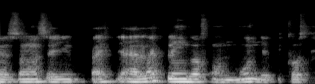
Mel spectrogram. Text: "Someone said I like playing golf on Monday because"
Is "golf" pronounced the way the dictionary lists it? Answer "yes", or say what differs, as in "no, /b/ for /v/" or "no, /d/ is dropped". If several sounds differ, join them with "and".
no, /l/ is dropped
